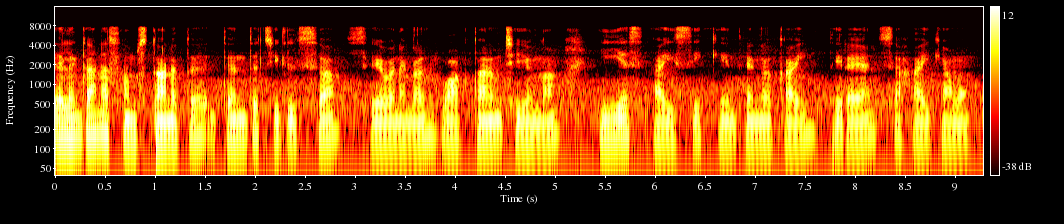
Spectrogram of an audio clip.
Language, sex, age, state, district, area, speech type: Malayalam, male, 18-30, Kerala, Palakkad, rural, read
